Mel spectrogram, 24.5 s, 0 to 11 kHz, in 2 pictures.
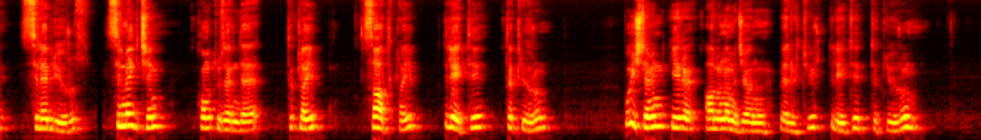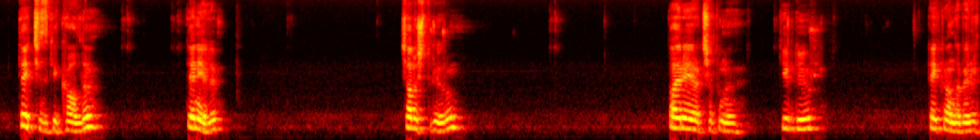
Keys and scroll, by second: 15.2 Delete.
